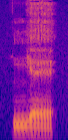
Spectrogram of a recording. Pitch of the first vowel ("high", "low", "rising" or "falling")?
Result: low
